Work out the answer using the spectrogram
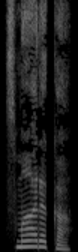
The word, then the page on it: ಸೋಮರಾಗ: sōma rāga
